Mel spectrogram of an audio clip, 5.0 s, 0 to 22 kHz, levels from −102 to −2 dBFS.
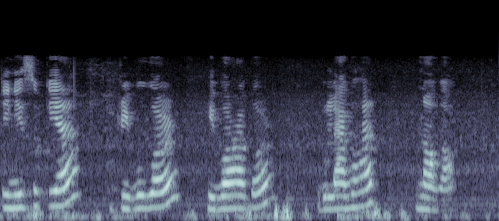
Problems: none marked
